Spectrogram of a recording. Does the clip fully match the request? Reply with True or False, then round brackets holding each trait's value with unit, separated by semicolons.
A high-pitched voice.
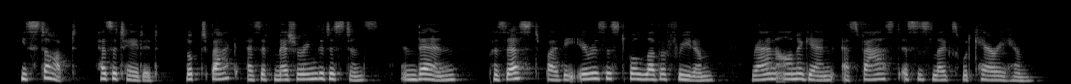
True (235 Hz)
